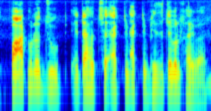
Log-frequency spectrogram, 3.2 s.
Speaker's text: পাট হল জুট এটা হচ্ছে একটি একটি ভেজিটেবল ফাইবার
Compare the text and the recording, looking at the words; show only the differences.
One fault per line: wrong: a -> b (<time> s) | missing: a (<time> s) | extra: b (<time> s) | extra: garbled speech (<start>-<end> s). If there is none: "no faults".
no faults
